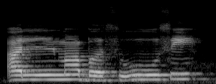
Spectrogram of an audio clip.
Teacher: با پر کلکلا کرنا ہے یعنی تھوڑا سا با کو ہلا کر پڑھنا ہے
